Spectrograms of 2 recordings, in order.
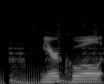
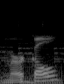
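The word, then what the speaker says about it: Myrkul: Miracle is pronounced Merkel. Okay, Merkel.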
